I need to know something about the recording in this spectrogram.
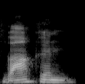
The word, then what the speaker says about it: Wagen: pero pueden ver que en la pronunciación estándar nos dicen algo como wagen, wagen, wagen, wagen, pero nótese que aquí hay una shba también.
